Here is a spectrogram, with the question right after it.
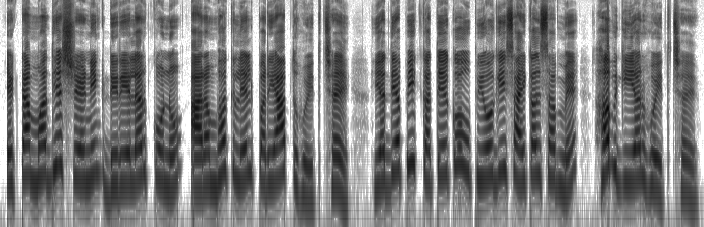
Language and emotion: Maithili, neutral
